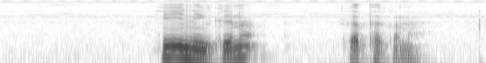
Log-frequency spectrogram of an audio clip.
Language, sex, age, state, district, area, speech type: Santali, male, 18-30, West Bengal, Bankura, rural, spontaneous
